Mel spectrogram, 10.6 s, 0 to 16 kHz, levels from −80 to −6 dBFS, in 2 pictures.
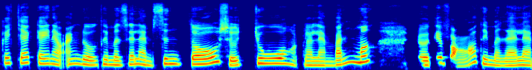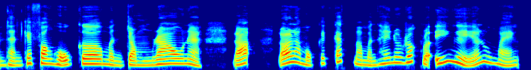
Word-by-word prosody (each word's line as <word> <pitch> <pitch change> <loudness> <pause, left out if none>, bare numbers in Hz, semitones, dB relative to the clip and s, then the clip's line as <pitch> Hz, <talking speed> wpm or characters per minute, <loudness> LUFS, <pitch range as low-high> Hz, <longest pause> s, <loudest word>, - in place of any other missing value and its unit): cái 260 0 -2
trái 275 +1 -1
cây 245 -1 0
nào 215 -3 -2
ăn 235 +1 -4
được 195 -4 -1
thì 215 - -1
mình 190 -2 -2
sẽ 215 +4 -3
làm 210 -5 -2
sinh 235 +6 -2
tố, 235 +8 +5
sữa 185 - 0
chua 250 0 +3
hoặc 205 -5 -10
là 180 - -2
làm 175 -1 -4
bánh 255 +10 0
mứt, 320 +5 +5 0.5
rồi 185 0 +1
cái 275 - -1
vỏ - - 0
thì 230 - -1
mình 175 -5 -4
lại 170 +1 -1
làm 180 -2 -2
thành 175 -2 -4
cái 255 - -1
phân 250 -2 +3
hữu 195 -2 +2
cơ, 235 -1 +5
mình 195 -6 -5
trồng 180 -1 -1
rau 245 +2 +5
nè. 215 -7 -1 0.3
Đó, - - +4 0.3
đó 275 - +6
là 310 - +1
một 190 -8 -3
cái 250 - -7
cách 330 +2 -1
mà 215 - -4
mình 180 -3 -5
thấy 250 +4 -3
nó 285 0 -2
rất 315 +3 0
là - - +2
ý 265 +8 +2
nghĩa 250 - +1
luôn 300 -4 -4
bạn. 185 -3 -4
225 Hz, 290 wpm, -23 LUFS, 185-255 Hz, 0.5 s, đó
